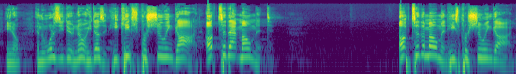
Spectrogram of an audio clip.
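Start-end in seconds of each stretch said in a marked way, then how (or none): 1.7-7.7 much higher and louder, driving it home; fervent preaching. Acted. Pastor telling the church Jesus kept pursuing God, fervent preaching. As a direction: hammer the point with full fire.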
